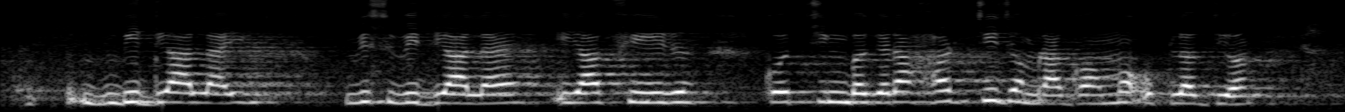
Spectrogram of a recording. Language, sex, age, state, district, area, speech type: Maithili, female, 18-30, Bihar, Darbhanga, rural, spontaneous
